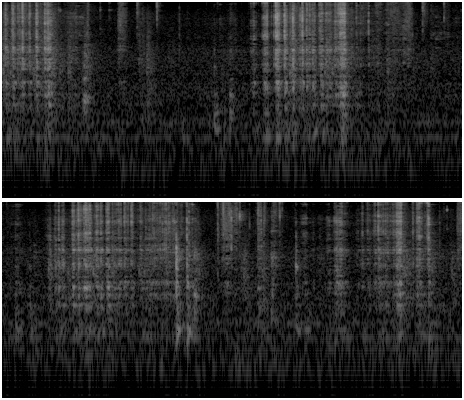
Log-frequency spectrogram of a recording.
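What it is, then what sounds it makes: Diamond willow branch being carved. A wide chisel scrapes and carves the surface of a solid diamond willow branch being made into a walking stick. Dry, rasping strokes come in irregular bursts over a low, steady background. Brief brighter scraping peaks stand out from the steady rasp.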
